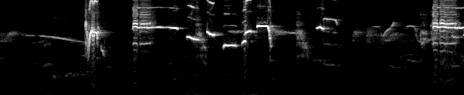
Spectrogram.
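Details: Song of an Oriental magpie-robin used to trigger other magpie-robins into singing: a drawn-out falling whistle, then a lively mix of short whistles, chirps and rough notes, with faint low thumps behind.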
